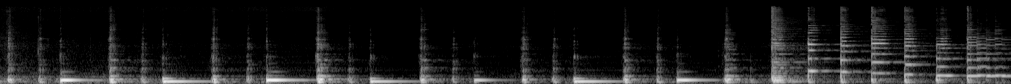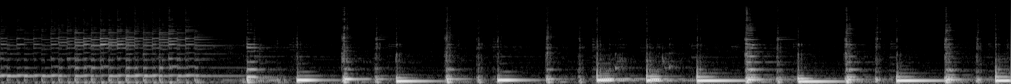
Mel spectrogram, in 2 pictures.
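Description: Plucked acoustic guitar plays a steady, lilting fado accompaniment with a rhythmic bass pattern and bright upper notes, briefly ringing into a sustained chord midway; no voice is heard.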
